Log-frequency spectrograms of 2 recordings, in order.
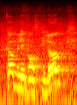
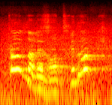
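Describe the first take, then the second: First: Said in the usual way. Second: High robot voice with garbled consonants. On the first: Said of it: "je serai son interprète". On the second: Acted. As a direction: mangle the consonants like a glitchy robot. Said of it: "souffre d'une pathologie vocale".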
